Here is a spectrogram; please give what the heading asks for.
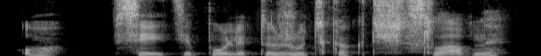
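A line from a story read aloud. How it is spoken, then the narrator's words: Irritated female reply. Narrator (Russian): раздраженно отозвалась Хэнни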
